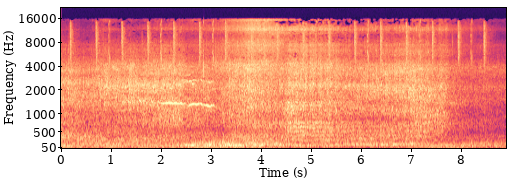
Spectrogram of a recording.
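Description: El Toro wooden roller coaster train running along its wooden track, a loud low rumble that swells and then fades away near the end. A brief high squeal is heard about two seconds in.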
